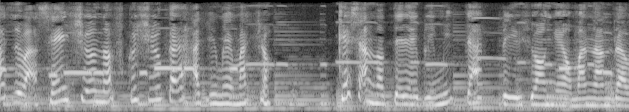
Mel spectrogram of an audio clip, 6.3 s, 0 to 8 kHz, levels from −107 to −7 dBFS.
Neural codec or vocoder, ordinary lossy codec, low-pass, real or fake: none; AAC, 48 kbps; 7.2 kHz; real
